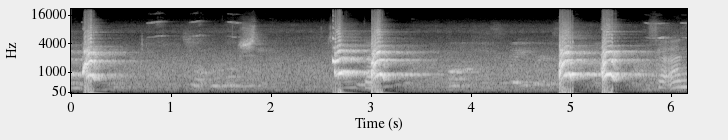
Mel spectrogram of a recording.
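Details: Household dog eager to get outdoors though it is raining, trained not to pee or poop inside: two pairs of quick, sharp barks, each pair with the barks a fraction of a second apart, with soft squeaks and faint voices between them.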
